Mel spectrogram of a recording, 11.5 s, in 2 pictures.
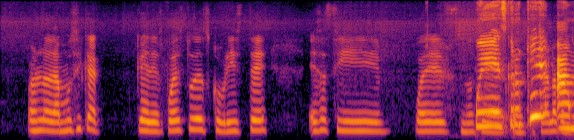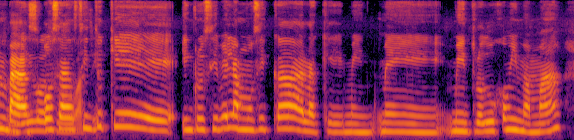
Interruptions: present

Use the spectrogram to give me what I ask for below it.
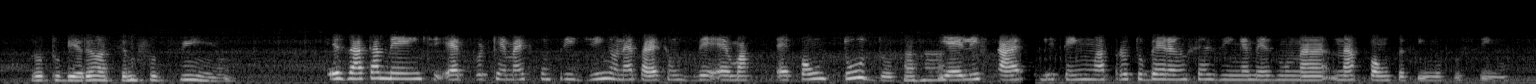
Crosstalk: none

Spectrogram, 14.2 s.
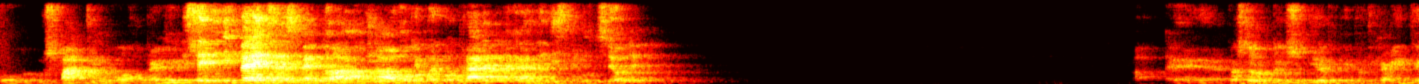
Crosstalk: present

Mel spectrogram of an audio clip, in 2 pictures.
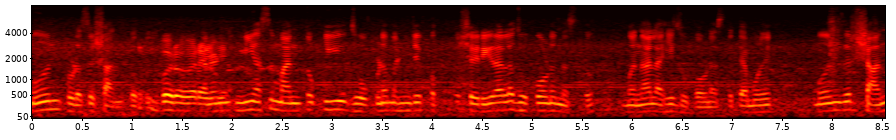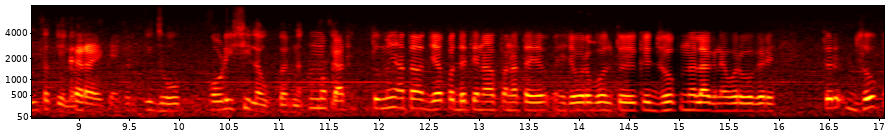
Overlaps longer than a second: none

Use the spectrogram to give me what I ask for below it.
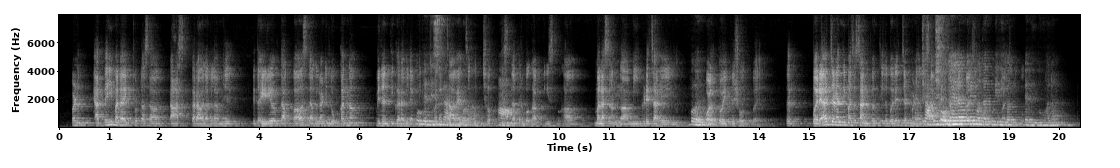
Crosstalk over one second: present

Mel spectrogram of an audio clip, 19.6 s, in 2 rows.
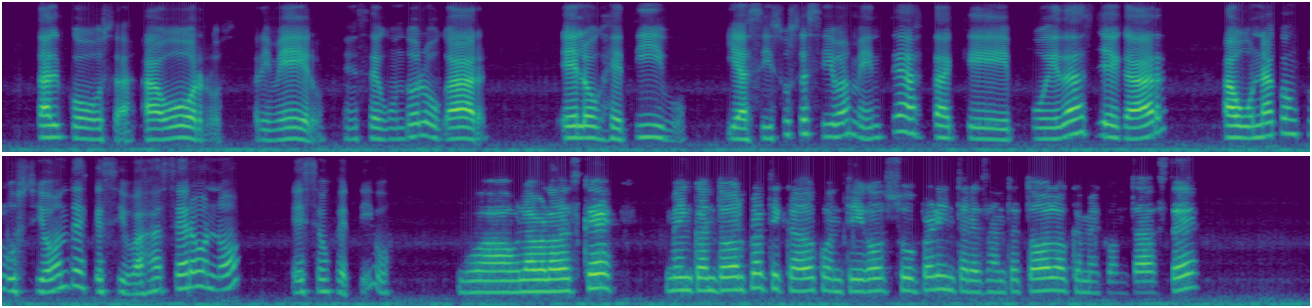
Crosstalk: none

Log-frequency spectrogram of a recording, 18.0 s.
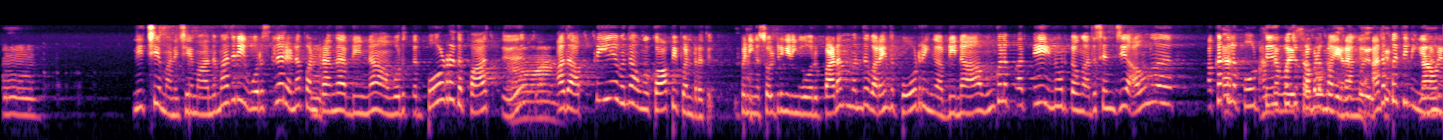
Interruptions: present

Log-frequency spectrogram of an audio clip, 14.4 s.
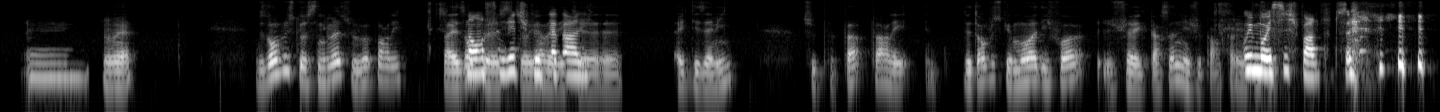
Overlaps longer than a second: present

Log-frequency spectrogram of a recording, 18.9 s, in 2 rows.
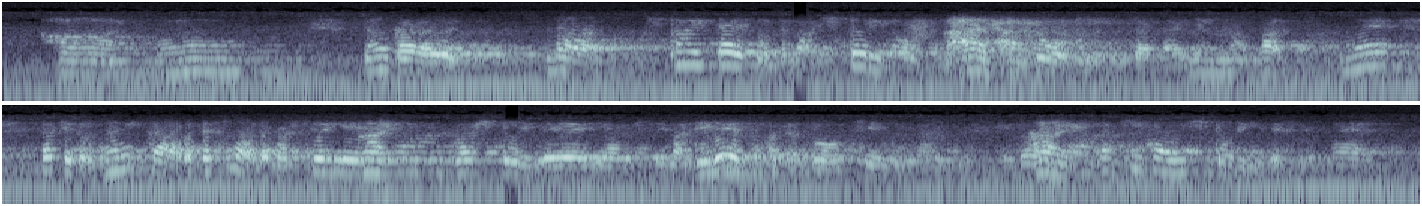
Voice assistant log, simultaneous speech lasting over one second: none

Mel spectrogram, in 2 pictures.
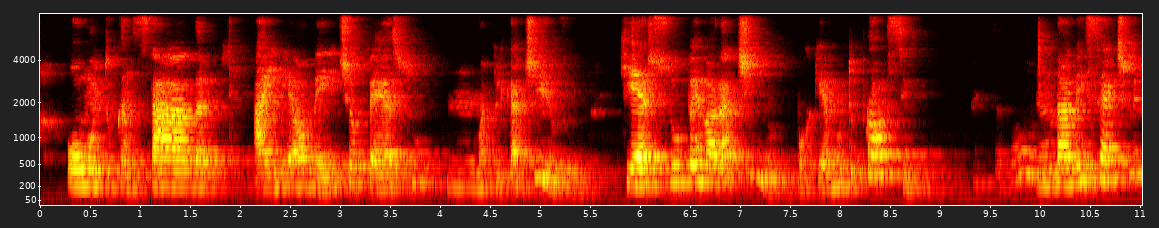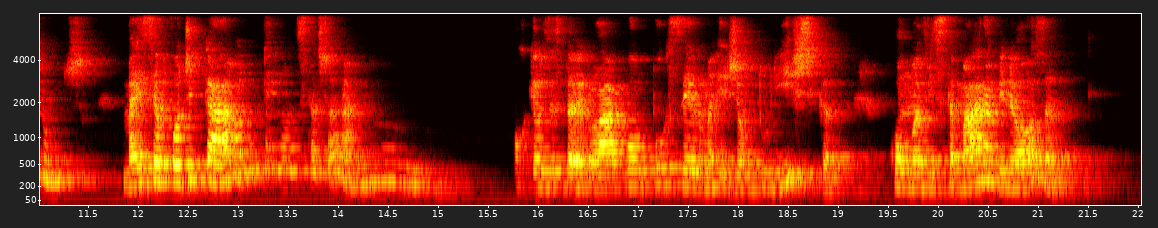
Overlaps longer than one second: none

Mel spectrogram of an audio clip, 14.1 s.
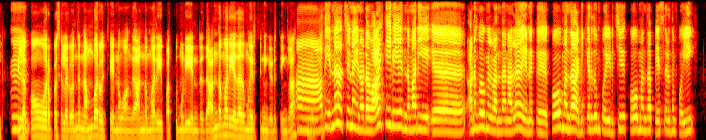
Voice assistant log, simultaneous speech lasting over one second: none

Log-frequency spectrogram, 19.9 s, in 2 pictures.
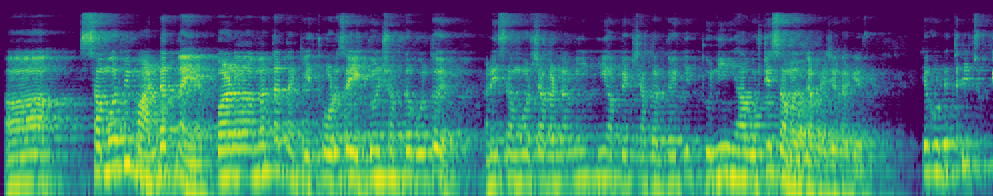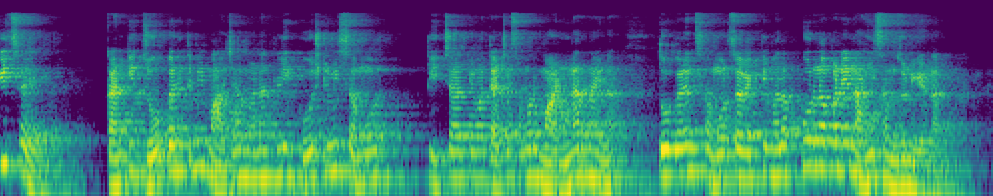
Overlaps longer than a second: none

